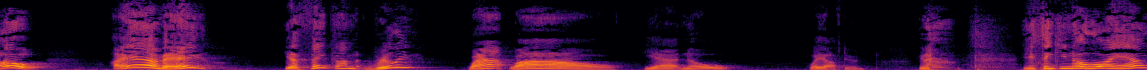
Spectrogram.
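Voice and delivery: put-on sarcastic tone. Explaining a parable, the speaker acts out the nobleman's reply with put-on sarcasm. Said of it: "kind of sarcastic".

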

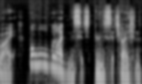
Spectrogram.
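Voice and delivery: ordinary talk, nothing marked

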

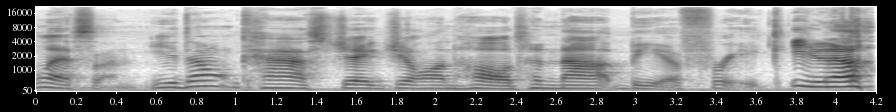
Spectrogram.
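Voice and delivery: ordinary talk

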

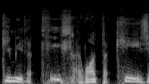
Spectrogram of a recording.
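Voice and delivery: put-on drunk voice. Explaining to Kent, act out a drunk daughter or friend: imitating a drunk voice. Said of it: "in some drunk voice".

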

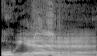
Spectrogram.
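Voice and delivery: loud bursting cry with yeah stretched long. Retelling the Kool-Aid Man bursting in: Kool-Aid Man voice. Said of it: "the Kool-Aid Man bursts in and goes".

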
